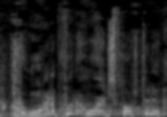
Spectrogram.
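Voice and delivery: high, fast eager king; eager David voice. Retold or imitated. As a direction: rush it out like a proud king. Acting out David's eager words.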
